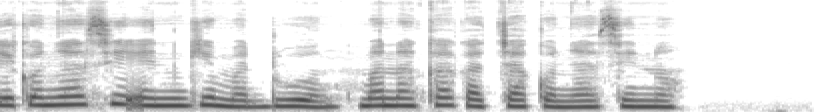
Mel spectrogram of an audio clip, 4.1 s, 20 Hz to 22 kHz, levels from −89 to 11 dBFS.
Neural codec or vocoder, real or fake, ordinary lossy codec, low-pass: none; real; none; none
